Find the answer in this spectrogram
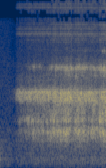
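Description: A woman's slow, deep breath in, close to the microphone. It is a steady, airy rush that starts about a third of a second in and lasts about three seconds.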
